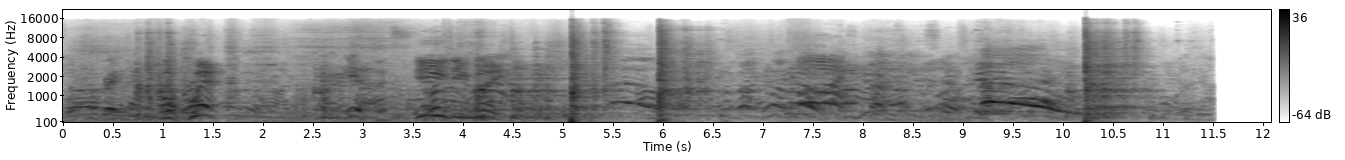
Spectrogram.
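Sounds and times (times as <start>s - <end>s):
onlookers shouting: 6.8s - 10.2s.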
